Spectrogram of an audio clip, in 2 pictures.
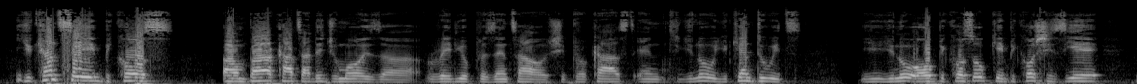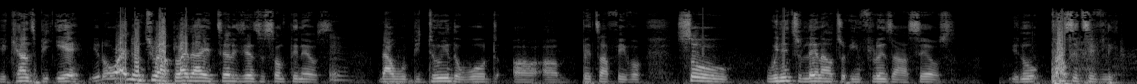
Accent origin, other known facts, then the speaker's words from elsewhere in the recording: Nigeria; we are all Nigerian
